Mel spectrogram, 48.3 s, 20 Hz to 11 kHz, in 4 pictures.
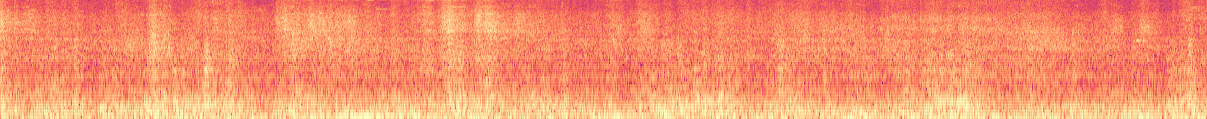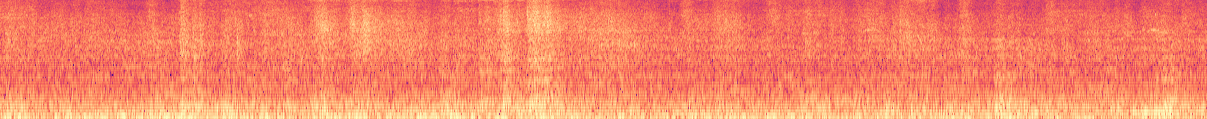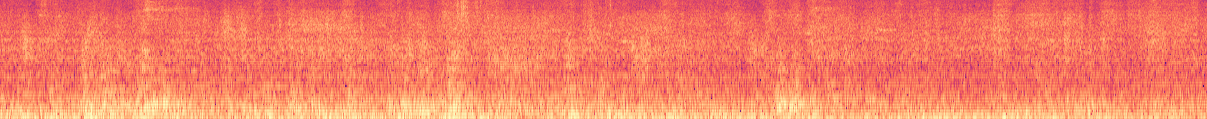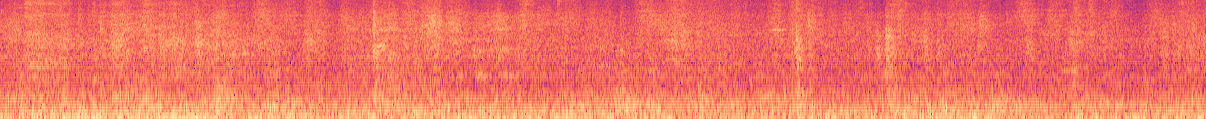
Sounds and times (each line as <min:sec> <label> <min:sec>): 0:00.0 Freight train 0:48.2
0:00.0 passenger train 0:48.2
